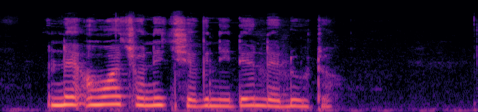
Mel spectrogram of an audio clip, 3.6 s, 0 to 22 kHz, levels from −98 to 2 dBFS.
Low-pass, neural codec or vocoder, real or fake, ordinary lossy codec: 14.4 kHz; none; real; none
